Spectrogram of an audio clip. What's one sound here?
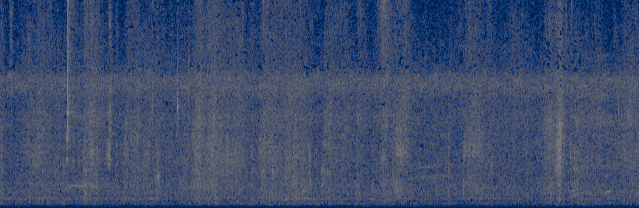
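Leaves rustle as monkeys scuffle and wrestle.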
